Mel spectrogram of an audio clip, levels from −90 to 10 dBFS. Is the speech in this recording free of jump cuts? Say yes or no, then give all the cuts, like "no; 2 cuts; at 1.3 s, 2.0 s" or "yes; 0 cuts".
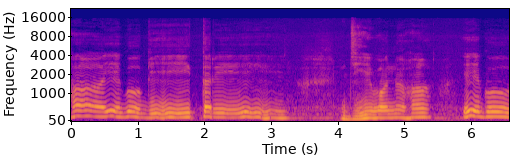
yes; 0 cuts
